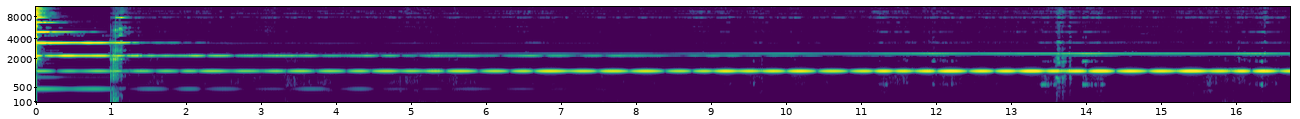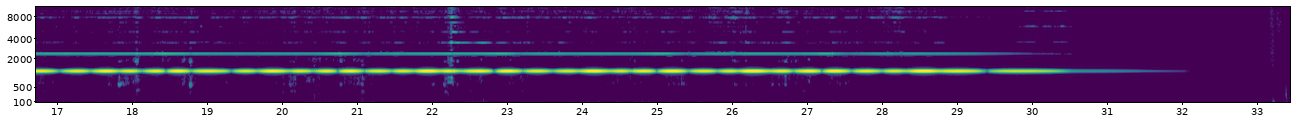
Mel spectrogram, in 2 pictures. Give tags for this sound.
singing
bowl

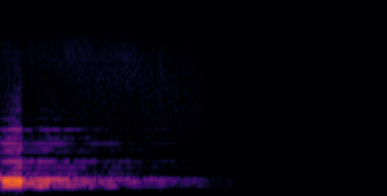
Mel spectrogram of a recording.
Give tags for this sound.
chord
win
game
notification
success
synth

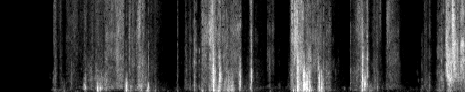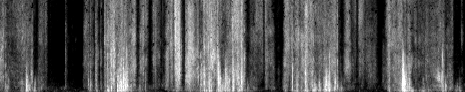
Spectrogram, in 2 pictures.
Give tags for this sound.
action
book
books
flick
flip
foley
magazine
newspaper
page
pages
paper
read
reading
scroll
short
sound
turn
turning

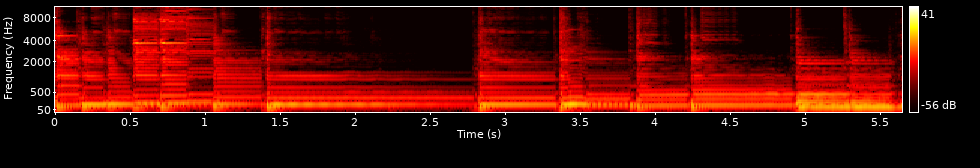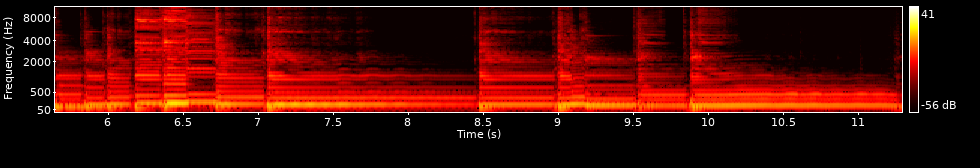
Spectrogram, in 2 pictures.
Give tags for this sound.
acoustic
arabic
dark
guitar
hip-hop
live
music
pluck
real
steel
steel-string
string
strum
trap
world

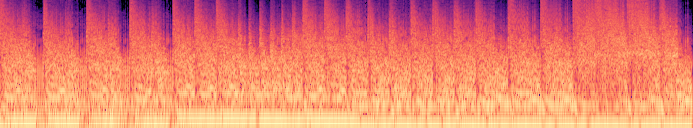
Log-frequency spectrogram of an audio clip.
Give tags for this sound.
sliced
experimental
glitch
acid
drums
electro
drumloops
rythms
breakbeat
processed
hardcore

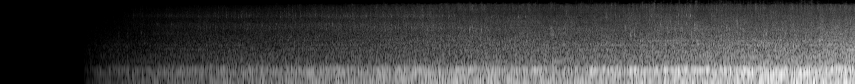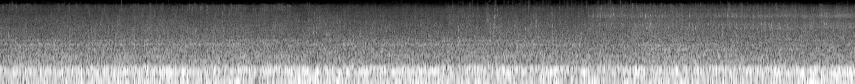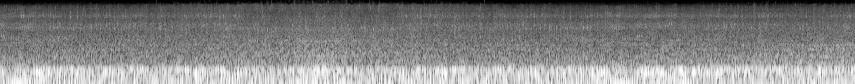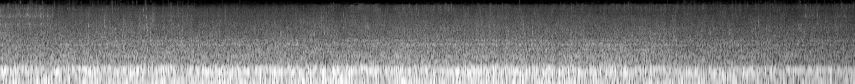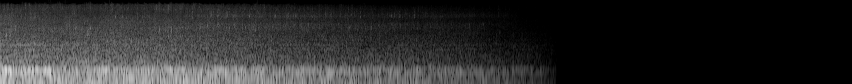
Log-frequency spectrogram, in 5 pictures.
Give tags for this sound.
artificial-space
droplets
soundscape
synthesis
water

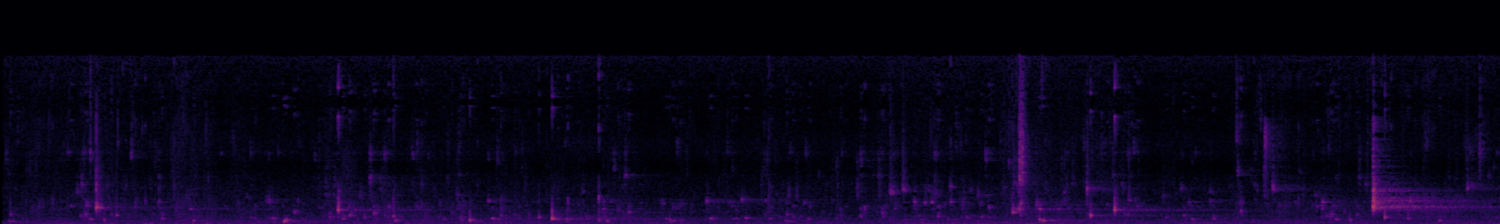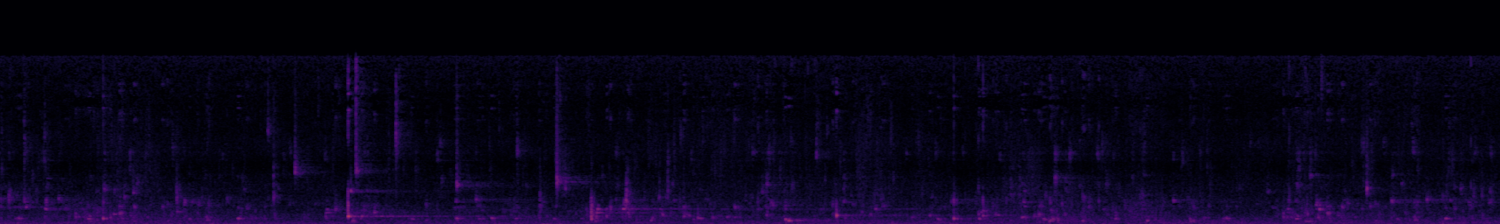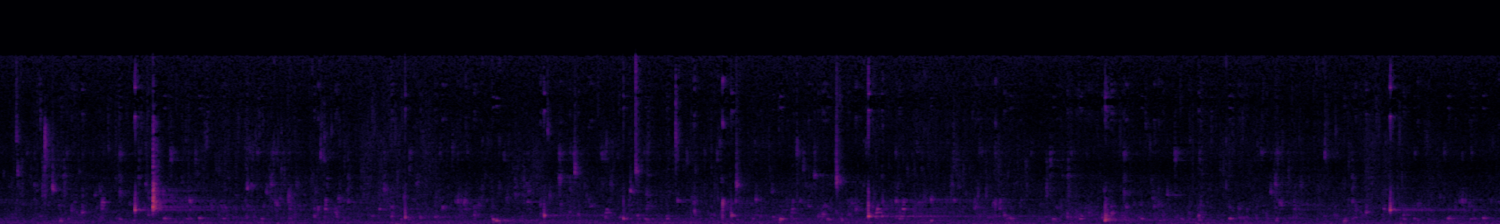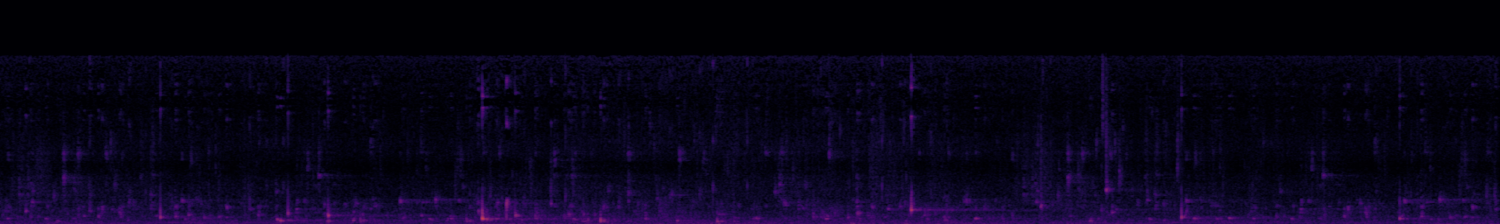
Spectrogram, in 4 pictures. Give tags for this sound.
loop
Ambience
Sound-Design
Ambient
Sewer
Cave
Environment
Amb
mono

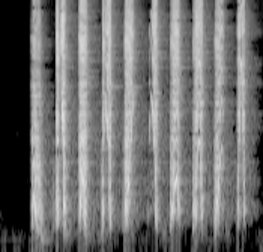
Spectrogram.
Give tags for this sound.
cartoon
cartoon-sound
comic
squeak

